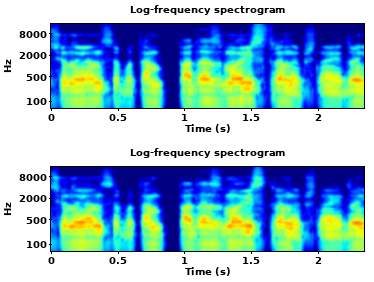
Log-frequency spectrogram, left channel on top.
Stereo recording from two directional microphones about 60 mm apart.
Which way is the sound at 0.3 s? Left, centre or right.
Left.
